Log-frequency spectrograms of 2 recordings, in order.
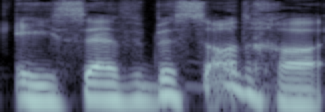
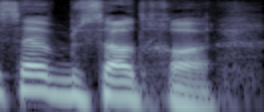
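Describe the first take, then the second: First: Each word is said clearly and separately. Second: The words are run together and blurred. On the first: The speaker calls it right. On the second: The speaker calls it wrong.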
